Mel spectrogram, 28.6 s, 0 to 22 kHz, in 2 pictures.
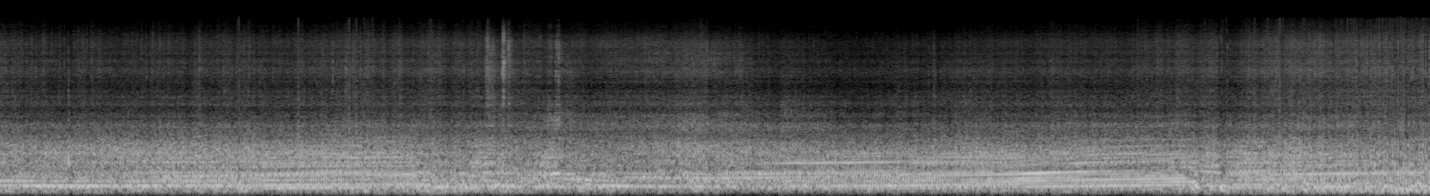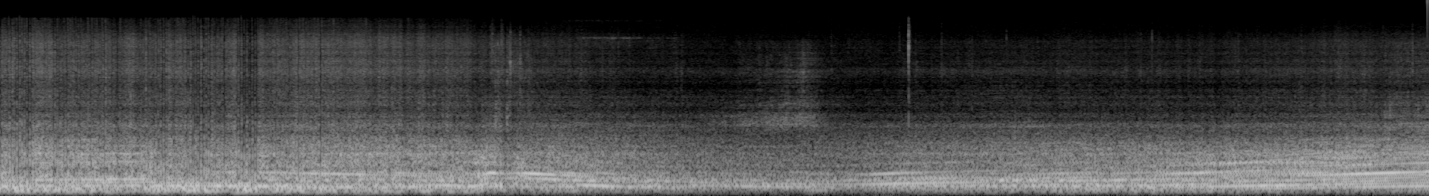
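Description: Chevrolet Corvette V8 engine heard in-car at track pace, pulling at around 4,000–5,500 rpm, with its pitch rising and falling through acceleration and corners. About two-thirds of the way through the engine note drops and goes quieter as the driver lifts off to brake, then it picks up again.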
